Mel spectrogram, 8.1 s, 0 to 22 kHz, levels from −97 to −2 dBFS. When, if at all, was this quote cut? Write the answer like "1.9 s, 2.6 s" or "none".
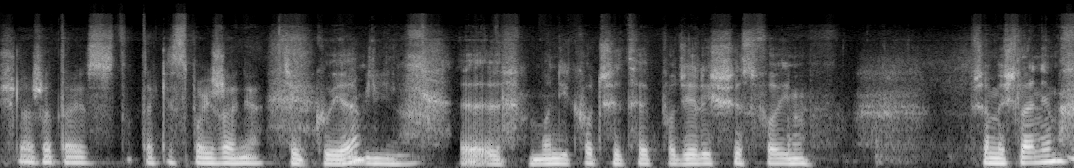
none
